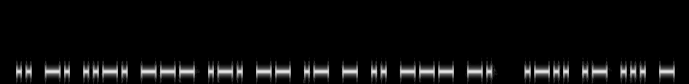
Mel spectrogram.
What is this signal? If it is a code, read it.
Morse code, heard as a keyed tone, about 25 wpm, 600 Hz. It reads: INFORMATION LAST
